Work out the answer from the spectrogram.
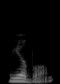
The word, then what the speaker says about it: Rehoboam: 요 사람들 말, 두 번째 읽으면 these young men had no more experience than did Rehoboam himself. 그러니까 르호보암보다 영어로는 리어보암이라고 읽어요. 리어보암.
